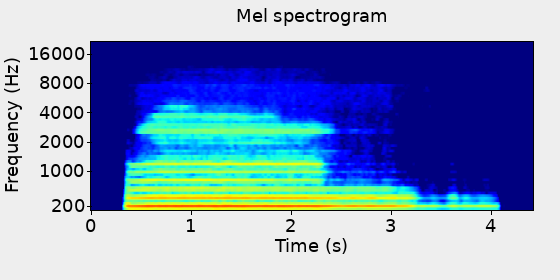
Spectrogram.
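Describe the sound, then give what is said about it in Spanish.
A single long, steady hummed 'mmm' from a voice, made while exhaling in a breathing exercise with the ears covered, held for nearly four seconds before softening and trailing off, imitating the drone of a buzzing bee. “Y vas a inhalar y al exhalar vas a hacer una M como el sonido de una abeja.”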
